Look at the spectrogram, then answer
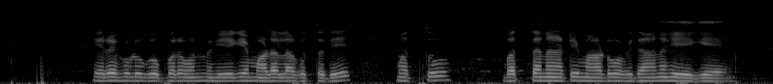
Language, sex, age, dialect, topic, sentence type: Kannada, female, 51-55, Coastal/Dakshin, agriculture, question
